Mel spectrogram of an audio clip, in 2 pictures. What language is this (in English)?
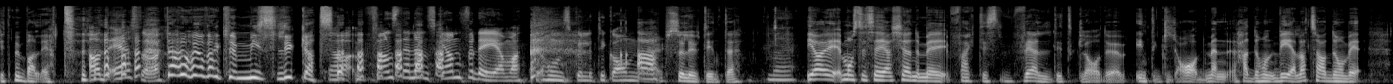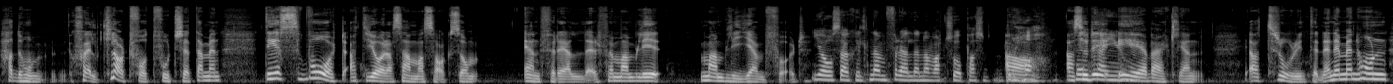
Swedish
